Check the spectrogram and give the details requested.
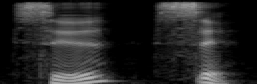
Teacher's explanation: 혀 끝과 윗 잇몸이 닿진 않고 그 좁혀진 사이로 공기가 빠르게 흘러가며 나는 소리입니다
